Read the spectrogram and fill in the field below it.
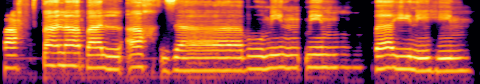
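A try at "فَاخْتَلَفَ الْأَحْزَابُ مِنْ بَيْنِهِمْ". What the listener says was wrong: Zainya kepanjangan jadinya lebih daripada 2 harokat. Diulang.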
